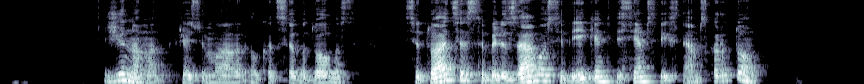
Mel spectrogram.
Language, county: Lithuanian, Kaunas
